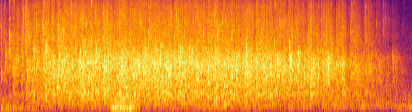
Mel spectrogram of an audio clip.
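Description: A large audience applauding in a hall, building up within the first second, holding steady, then dying away near the end.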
